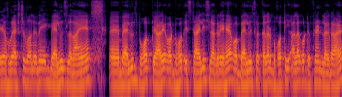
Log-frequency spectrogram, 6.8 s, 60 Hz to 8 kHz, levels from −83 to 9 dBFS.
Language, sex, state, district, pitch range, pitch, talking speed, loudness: Hindi, male, Bihar, West Champaran, 110-120 Hz, 115 Hz, 245 wpm, -19 LUFS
